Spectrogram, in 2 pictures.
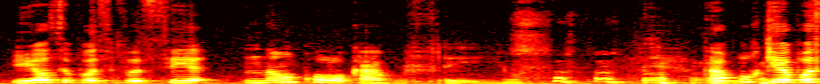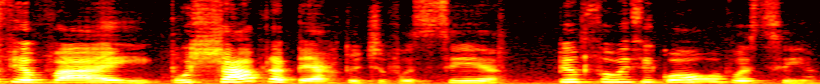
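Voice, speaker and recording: Woman, earnest and encouraging, gravelly creak, husky, fairly high voice. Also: lively intonation, a little slow, a bit bright. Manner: earnest, encouraging, asks for agreement. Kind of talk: casual podcast chat.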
